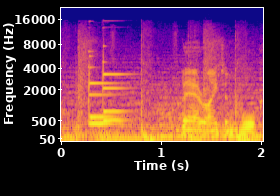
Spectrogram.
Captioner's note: chiming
